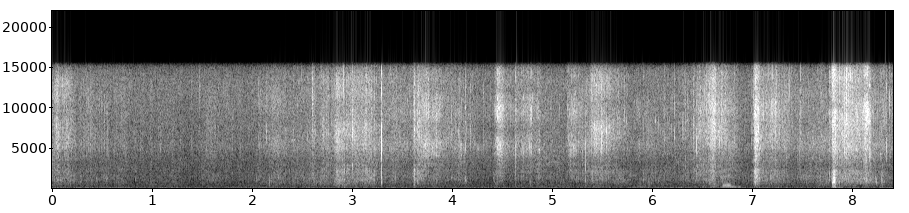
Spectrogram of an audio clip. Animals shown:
forest ambience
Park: Acadia National Park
